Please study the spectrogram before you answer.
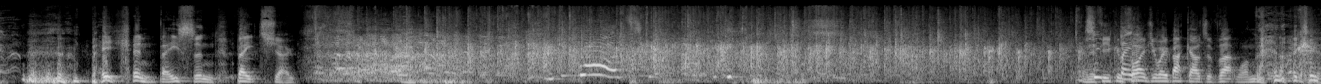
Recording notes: Live from Stellantis. Record in front of an audience at Stellantis HQ in Coventry. Big up the Stellantis crew for hosting us.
